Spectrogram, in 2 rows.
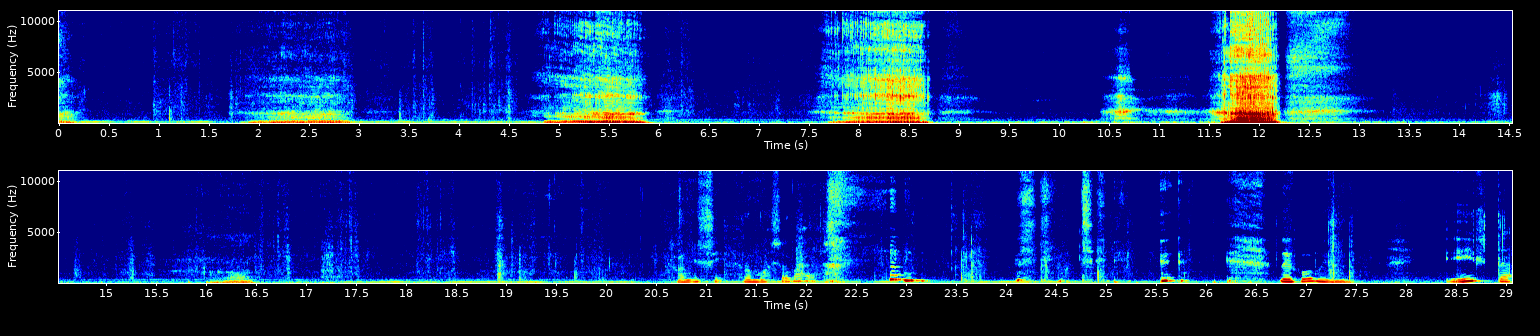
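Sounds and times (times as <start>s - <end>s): man snoring loudly: 1.8s - 2.9s, 4.8s - 6.0s, 7.6s - 8.8s, 11.4s - 12.6s.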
